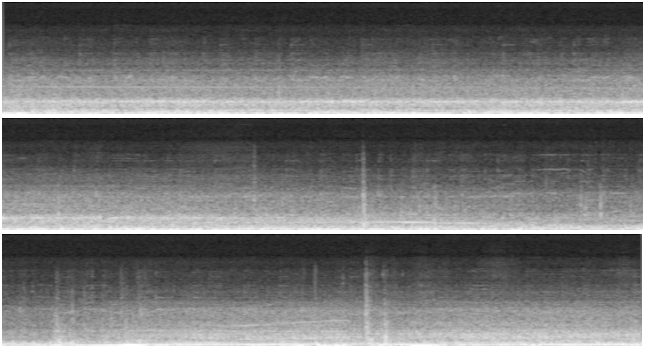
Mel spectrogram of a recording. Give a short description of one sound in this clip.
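Tyres roll along the road.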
